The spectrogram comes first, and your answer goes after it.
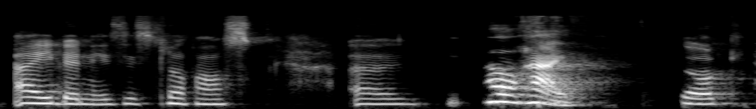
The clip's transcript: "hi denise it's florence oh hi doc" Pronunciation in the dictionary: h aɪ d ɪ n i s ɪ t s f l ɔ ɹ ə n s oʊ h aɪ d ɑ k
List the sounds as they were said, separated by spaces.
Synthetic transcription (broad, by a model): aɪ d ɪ n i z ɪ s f l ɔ ɹ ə s oʊ h aɪ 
